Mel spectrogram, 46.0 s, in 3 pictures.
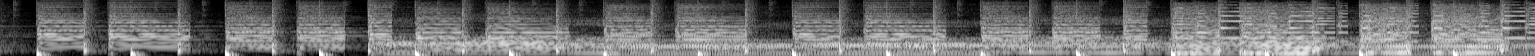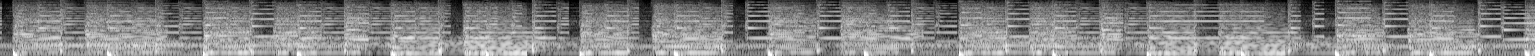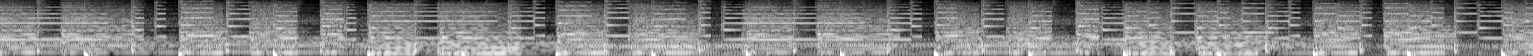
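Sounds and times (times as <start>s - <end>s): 
Roland SC-88 sound module music: 0.4s - 46.0s.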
